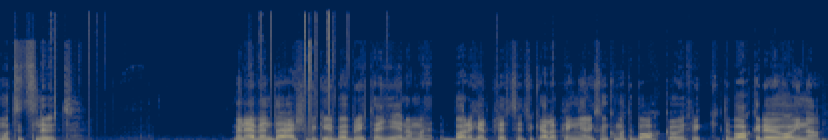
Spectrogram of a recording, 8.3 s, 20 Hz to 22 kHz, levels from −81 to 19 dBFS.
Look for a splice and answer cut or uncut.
cut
